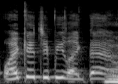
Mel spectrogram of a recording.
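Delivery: very high, whining reproach; husband nagging wife, very high and whiny; mock whiny husband. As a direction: whine it like a spoiled husband.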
